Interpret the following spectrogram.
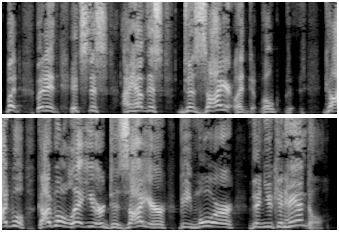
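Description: Male Bible study teacher, very high voice, halting and repetitive, close and dry. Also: expressive, fairly bright tone, dry recording. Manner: halting, repeats words while working through a thought. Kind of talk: thinking-aloud Bible study lesson.

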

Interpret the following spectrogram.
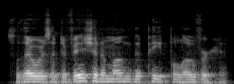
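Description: Mellow-voiced man preaching a sermon. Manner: measured expository preaching, voice drops low in prayer. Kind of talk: sermon with scripture reading and prayer.

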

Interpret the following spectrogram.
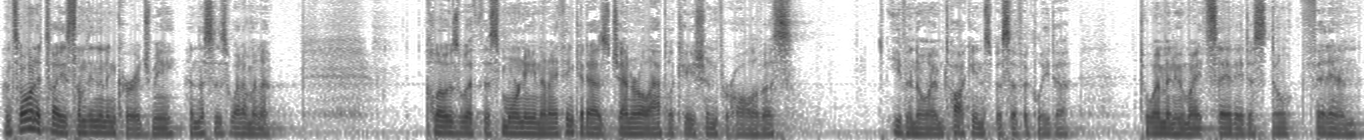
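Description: A man's voice: low voice, flat delivery, brisk, dark tone. A man preaching a sermon in a church service, speaking in an earnest, conversational way with small restarts.

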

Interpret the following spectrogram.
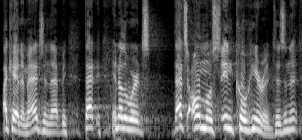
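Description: High-pitched male preacher in an echoing hall. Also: lively intonation, normal speed. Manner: conversational preaching with rhetorical questions to the congregation. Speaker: preacher at a church. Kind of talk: sermon. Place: large reverberant church room, live service. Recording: reverberant hall, live church sermon.

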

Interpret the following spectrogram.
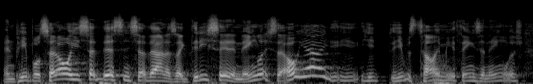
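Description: A man's voice: high-pitched, big pitch swings, racing, gravelly. Earnest missionary man speaking to a church. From Brazil. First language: Portuguese. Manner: earnest, conversational, repeats words while speaking. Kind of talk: church presentation, Q&A.

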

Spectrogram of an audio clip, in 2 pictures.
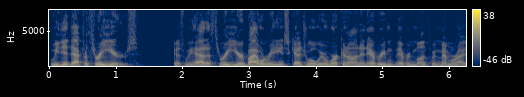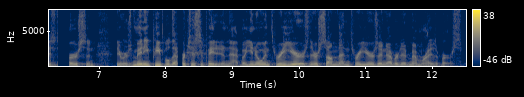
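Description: A man preaching a sermon to his church as pastor, folksy and storytelling, his voice a little gravelly. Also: medium pitch, expressive, fast. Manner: folksy storytelling, loud bursts when quoting his own preaching. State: slightly gravelly voice.

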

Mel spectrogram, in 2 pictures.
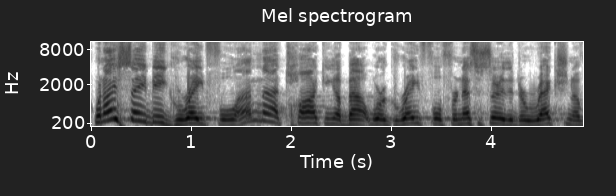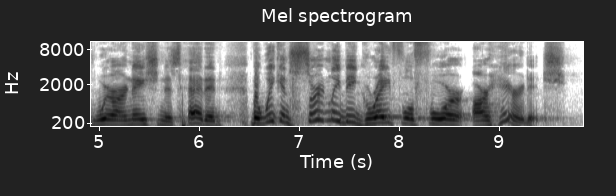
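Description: High-voiced pastor preaching. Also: male voice, lively intonation, a little fast, few pauses, dark tone. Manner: storytelling, earnest, repeats phrases for emphasis. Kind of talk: sermon.

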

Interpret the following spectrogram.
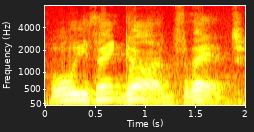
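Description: An old man in his eighties preaching a sermon in a church, quoting scripture in slow, emphatic phrases. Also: a little high, warm tone. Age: 80s. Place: church sanctuary. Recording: very echoey church from far off.

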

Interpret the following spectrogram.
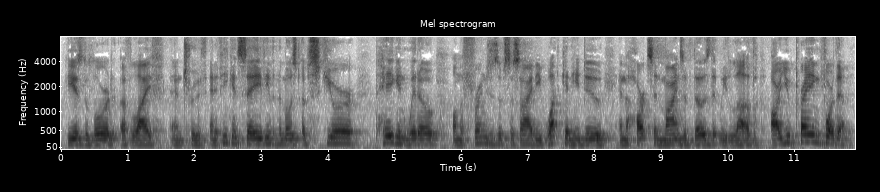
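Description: A man delivering a sermon as a preacher, with emphatic oratory, deliberate pauses, drawn-out phrases and rhetorical refrains. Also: medium pitch, darkish tone. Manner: rhetorical questions and repeated refrains.

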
